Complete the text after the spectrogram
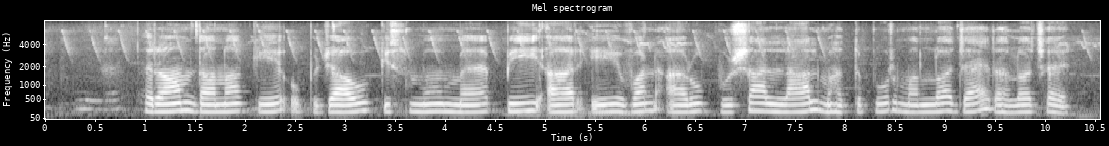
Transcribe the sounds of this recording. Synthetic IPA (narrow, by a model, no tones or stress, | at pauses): ɾaːmd̪aːnakeṵpd͡ʒaːukɪsmomẽpiaɾeʋənaːɾopuɾsalaːlməɦət̪wəpuɾnmənlɔd͡ʒaeɾəɦlɔt͡ʃʰɛ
